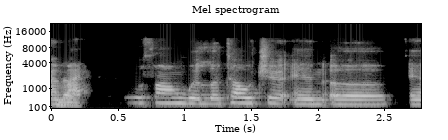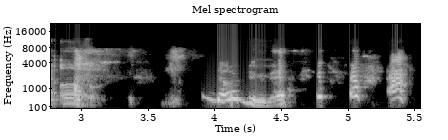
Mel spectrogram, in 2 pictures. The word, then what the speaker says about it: Latocha: spelled i'm sorry because who told the girls that t-o-c-h-a is tasha because ch does not make the shell sound it makes the chest out her mama was wrong and she named her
